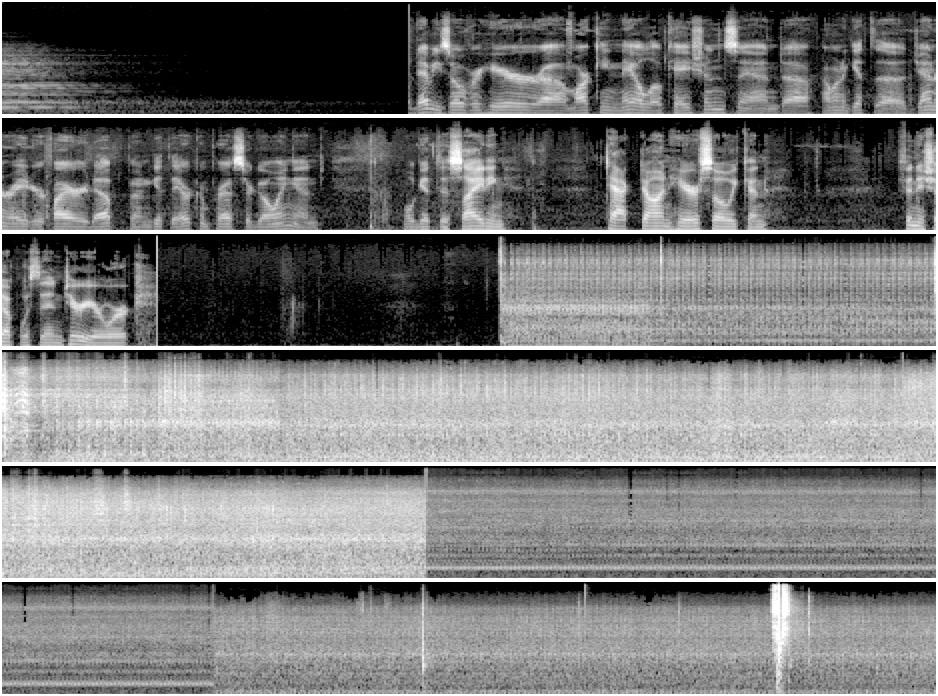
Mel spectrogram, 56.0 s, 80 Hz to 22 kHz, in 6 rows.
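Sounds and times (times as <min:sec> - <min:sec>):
diesel generator running: 0:23.6 - 0:56.0
air compressor running: 0:23.7 - 0:56.0.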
